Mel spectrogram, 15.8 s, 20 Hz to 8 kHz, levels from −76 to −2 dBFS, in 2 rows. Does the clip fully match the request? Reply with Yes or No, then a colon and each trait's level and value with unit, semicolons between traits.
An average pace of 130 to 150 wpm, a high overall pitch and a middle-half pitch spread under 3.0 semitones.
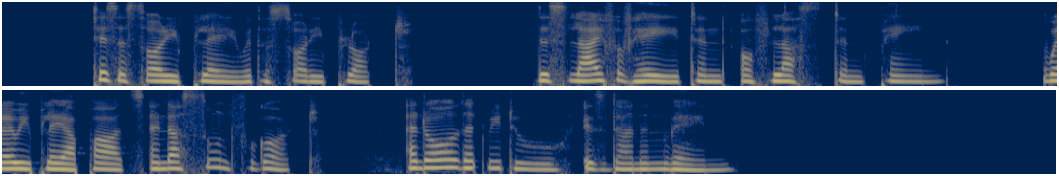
Yes: slow, 135 wpm; high, 210 Hz; narrow, 2.5 semitones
